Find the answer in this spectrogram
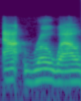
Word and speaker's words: RhoWow: my personal Twitter feed, you can go to @RowWow, which is spelled RHOWOW.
